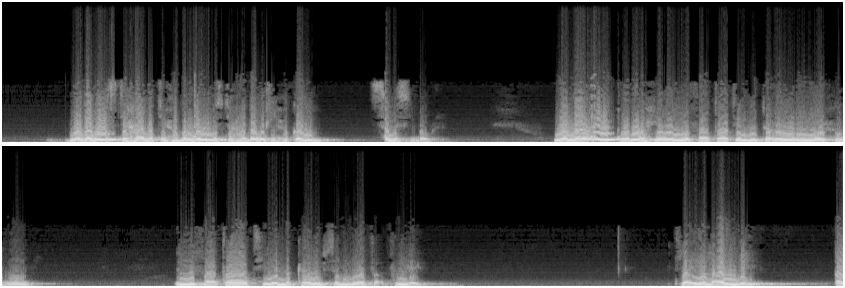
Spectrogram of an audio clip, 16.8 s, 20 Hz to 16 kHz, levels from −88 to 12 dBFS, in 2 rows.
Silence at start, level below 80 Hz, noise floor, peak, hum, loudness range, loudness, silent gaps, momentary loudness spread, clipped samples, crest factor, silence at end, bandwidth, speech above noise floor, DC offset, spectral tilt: 0.45 s; -34 dBFS; -41 dBFS; 0 dBFS; 50 Hz at -35 dBFS; 6 LU; -5 LUFS; none; 10 LU; 5%; 6 dB; 0 s; 8.2 kHz; 37 dB; under 0.1%; -7.5 dB/octave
